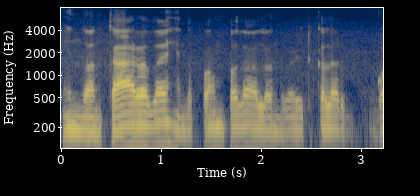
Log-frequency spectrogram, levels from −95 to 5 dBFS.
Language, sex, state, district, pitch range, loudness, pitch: Kannada, male, Karnataka, Gulbarga, 90-100 Hz, -20 LUFS, 95 Hz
